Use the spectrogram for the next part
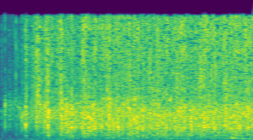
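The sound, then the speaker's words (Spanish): Sustained applause from an audience at a classical music concert, dense clapping filling the whole stretch at a steady, fairly loud level with no voices breaking through. “Y bueno, a ver, por favor, ahora no tocaba aplaudir. Ahora no nos tocan los aplausos.”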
